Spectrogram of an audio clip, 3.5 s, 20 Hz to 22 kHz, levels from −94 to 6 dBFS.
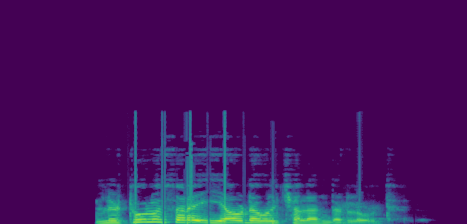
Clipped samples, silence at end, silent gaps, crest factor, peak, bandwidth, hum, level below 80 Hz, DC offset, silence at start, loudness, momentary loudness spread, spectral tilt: under 0.1%; 0.6 s; none; 16 dB; 0 dBFS; 11 kHz; none; -48 dBFS; under 0.1%; 0.7 s; -14 LUFS; 13 LU; -7.5 dB/octave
